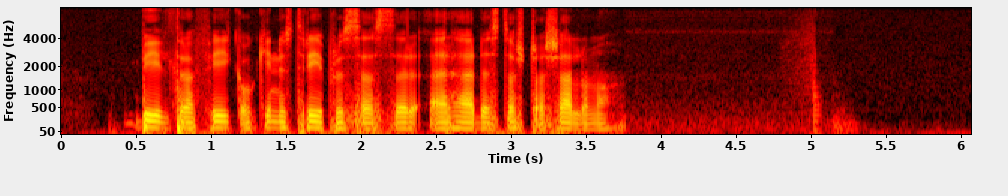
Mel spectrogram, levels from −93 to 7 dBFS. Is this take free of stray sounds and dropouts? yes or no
no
